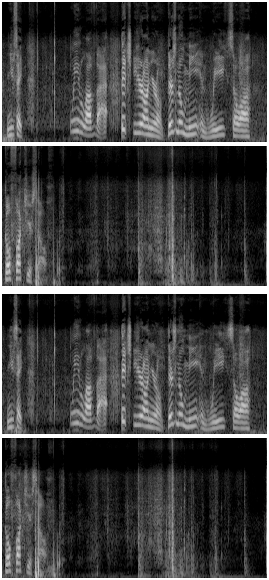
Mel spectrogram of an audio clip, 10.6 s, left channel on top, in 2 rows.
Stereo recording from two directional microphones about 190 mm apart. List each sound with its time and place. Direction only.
0.1 s speech: 10° left (ahead or behind)
8.4 s vehicle: 40° left (ahead or behind)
